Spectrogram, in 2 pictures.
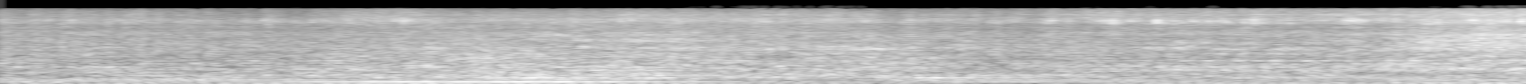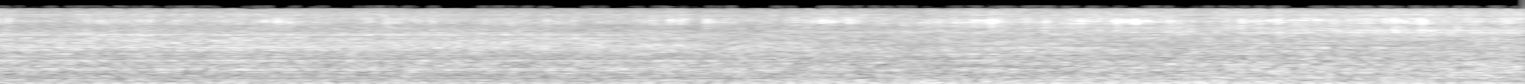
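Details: Toyota engine at idle: low, steady hum with an extra faint, rapid pulsing noise over it; abnormal noise at idle.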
